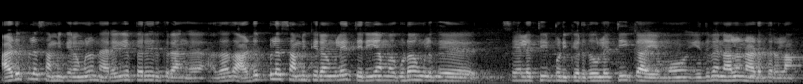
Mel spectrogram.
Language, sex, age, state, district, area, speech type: Tamil, female, 30-45, Tamil Nadu, Perambalur, rural, spontaneous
